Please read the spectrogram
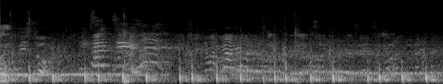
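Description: Field sound from a football match played without spectators: players' calls and shouts on the pitch, over a steady hum and scattered small clicks.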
